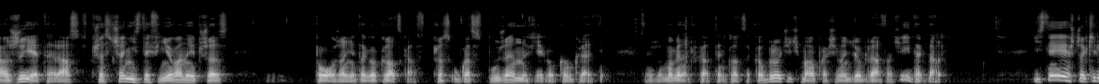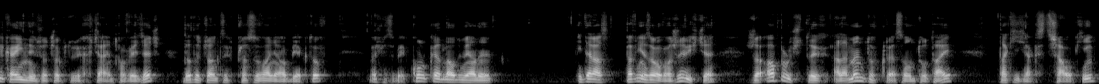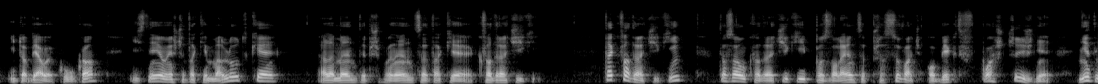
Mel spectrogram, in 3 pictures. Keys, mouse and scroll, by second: 1.5 shift+middle click, 2.5 middle click, 4.6 middle click, 6.4 right click, 6.8 r, 8.5 Escape, 10.2 scroll down 1, 11.0 x, 11.3 click, 11.9 right click, 12.1 x, 12.3 click, 12.9 shift+a, 14.7 click, 15.2 scroll down 1, 15.4 shift+middle click, 16.3-18.0 shift+middle drag, 18.1 middle click, 19.7-20.0 scroll up 1, 21.0 scroll up 1, 29.0-30.5 middle drag.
